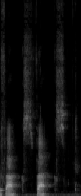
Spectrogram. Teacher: sometimes that t sound in this word in particular will drop out and people say it more like facts facts rather than facts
